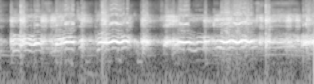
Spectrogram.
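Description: A high-pitched sung melody over music, the voice wavering with vibrato, in short phrases separated by brief breaks.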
